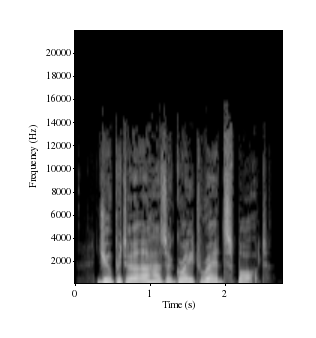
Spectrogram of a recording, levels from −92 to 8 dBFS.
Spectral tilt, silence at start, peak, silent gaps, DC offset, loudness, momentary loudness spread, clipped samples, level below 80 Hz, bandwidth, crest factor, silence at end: -6 dB/octave; 0.3 s; -8 dBFS; none; under 0.1%; -22 LUFS; 9 LU; under 0.1%; -52 dBFS; 14 kHz; 14 dB; 0.2 s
